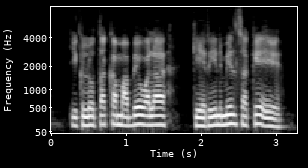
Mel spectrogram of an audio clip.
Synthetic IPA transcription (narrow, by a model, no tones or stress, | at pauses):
iklot̪akamabewala | keɾinmilsakeʔe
